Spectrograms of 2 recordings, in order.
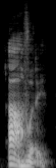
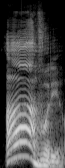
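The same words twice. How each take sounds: First: Said in the usual way. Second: High call on "Árvore", long "Ár". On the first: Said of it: "Separa as sílabas". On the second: Shown as a demonstration. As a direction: call "Árvore" across the street, stretching "Ár". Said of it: "você vai chamar". (chamando de longe, "Árvore" com "Ár" prolongado)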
